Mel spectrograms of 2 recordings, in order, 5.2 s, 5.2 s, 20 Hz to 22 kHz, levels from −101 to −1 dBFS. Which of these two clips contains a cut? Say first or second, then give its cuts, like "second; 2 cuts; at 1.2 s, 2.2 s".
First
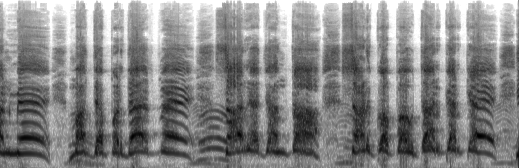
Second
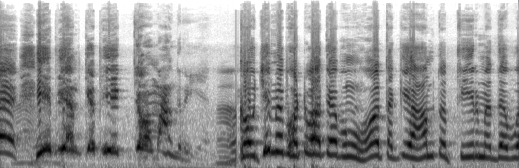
second; 1 cut; at 2.2 s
